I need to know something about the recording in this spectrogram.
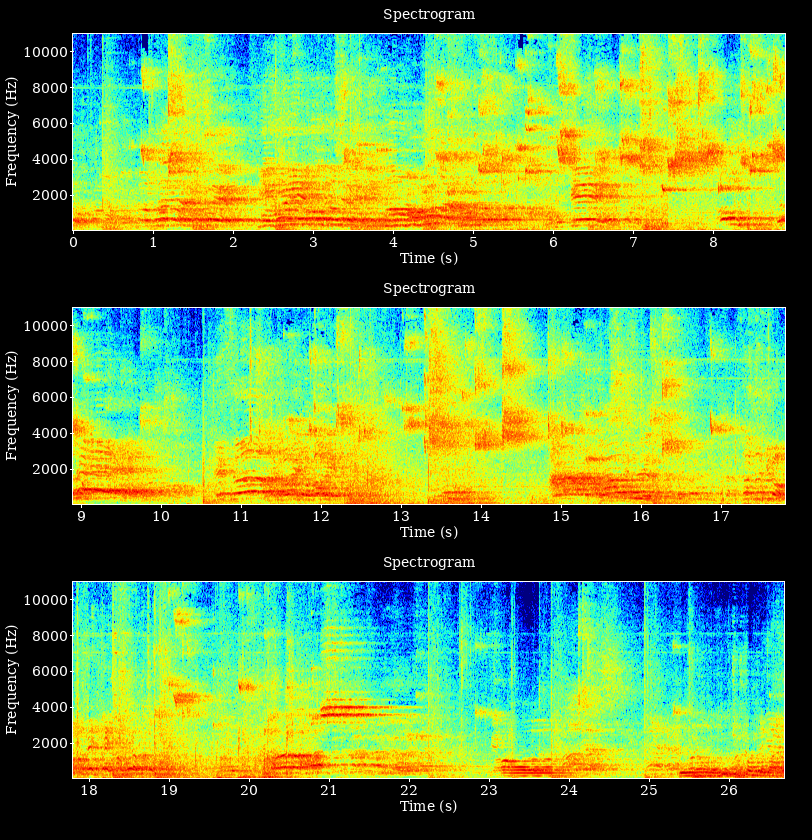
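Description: A basketball being dribbled and bouncing on the hardwood floor of a gymnasium during a game.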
